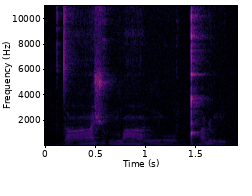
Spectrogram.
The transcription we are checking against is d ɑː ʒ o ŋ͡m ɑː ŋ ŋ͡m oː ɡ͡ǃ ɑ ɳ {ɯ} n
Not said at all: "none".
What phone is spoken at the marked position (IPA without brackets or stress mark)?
u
